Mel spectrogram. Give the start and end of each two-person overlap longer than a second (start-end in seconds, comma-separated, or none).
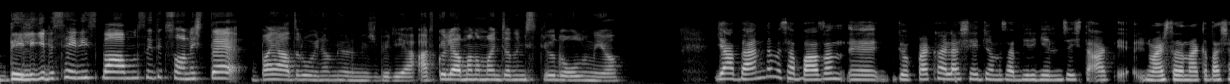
none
